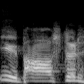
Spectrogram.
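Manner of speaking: put-on Australian accent. Talking about English voice actors in JRPGs, doing an Australian accent. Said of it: "like that. They sound like that".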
